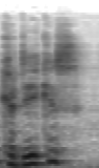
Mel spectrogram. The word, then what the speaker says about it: Kirdeikis: Kirdeikis, am I pronouncing that correctly? Kirdeikis? You're nailing it. I've got it. Excellent, excellent. Yeah. I like to get people's names right. Kirdeikis, welcome to the CYT Crypto Show.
